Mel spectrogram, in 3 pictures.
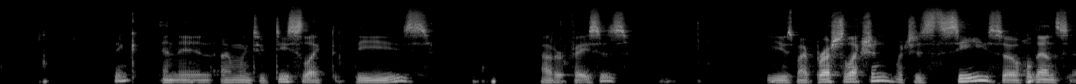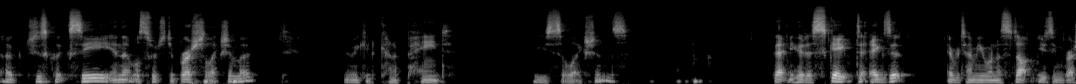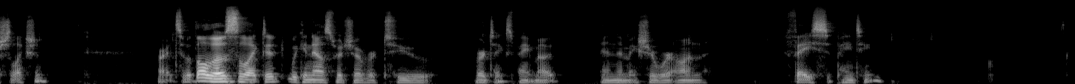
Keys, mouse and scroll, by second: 0.3 shift+click, 0.7 click, 1.8 shift+click, 2.1 shift+click, 2.6 middle click, 4.9 middle click, 5.6 shift+middle click, 6.9 shift+click, 7.4 c, 7.4 Escape, 7.6 click, 8.3 c, 12.5 Escape, 12.9 shift+click, 13.5 c, 17.4 Escape, 17.7 middle click, 18.2 shift+click, 19.3 shift+click, 20.6 click, 21.0 shift+click, 21.3 click, 21.7 click, 22.5 middle click, 24.5-26.1 middle drag, 27.4 middle click, 28.5 middle click, 29.0 middle click, 29.7 middle click, 30.4 middle click, 31.0 click.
